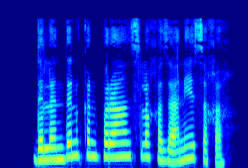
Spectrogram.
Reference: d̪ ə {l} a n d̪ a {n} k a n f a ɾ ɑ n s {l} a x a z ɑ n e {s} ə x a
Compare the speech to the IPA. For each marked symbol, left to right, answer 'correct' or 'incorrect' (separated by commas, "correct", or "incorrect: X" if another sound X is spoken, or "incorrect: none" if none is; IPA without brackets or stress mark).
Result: correct, correct, correct, correct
